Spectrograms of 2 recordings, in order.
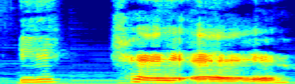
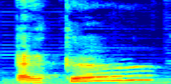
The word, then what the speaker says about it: Eka: say his name right it's ek a so eka eka and then the last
